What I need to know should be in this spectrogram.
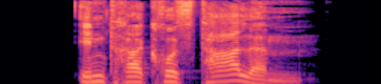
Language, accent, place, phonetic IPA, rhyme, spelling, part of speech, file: German, Germany, Berlin, [ɪntʁakʁʊsˈtaːləm], -aːləm, intrakrustalem, adjective, De-intrakrustalem.ogg
- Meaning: strong dative masculine/neuter singular of intrakrustal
